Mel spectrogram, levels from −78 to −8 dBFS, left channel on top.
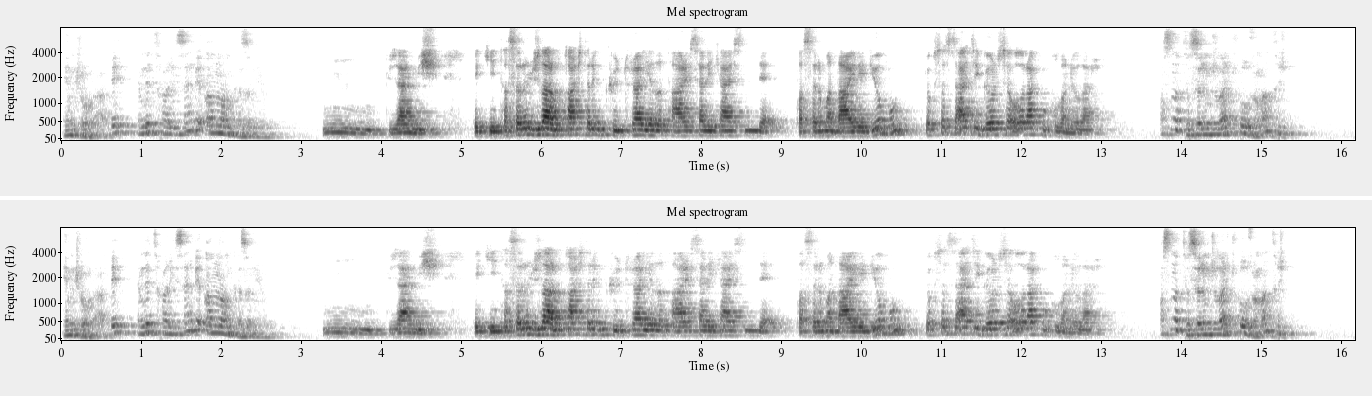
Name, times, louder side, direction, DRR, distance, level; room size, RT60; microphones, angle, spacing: voice 1, 0.0-2.6 13.7-15.3, right 2 dB, 60° right, -1 dB, 0.9 m, -39 dB
voice 2, 3.3-8.8 9.2-10.5 10.8-12.9, left 3 dB, 55° left, 5 dB, 0.6 m, -31 dB
5.1 x 2.3 x 2.6 m, 0.74 s
head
